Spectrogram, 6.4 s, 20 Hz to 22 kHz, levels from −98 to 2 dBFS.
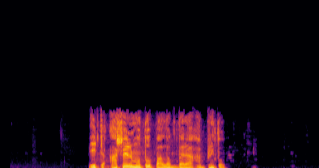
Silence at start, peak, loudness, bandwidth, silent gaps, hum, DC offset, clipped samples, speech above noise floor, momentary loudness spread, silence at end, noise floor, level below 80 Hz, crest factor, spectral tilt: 1.8 s; -2 dBFS; -15 LUFS; 7.8 kHz; none; none; under 0.1%; under 0.1%; over 75 dB; 9 LU; 1.9 s; under -90 dBFS; -54 dBFS; 18 dB; -5 dB/octave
